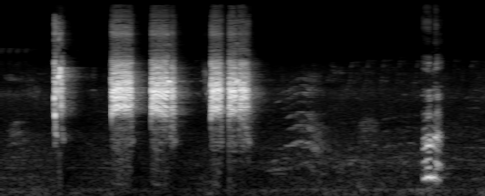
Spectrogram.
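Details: Wild black francolin in Pakistan or India gives its natural call, a harsh, grating phrase of about five loud, rasping notes over two seconds, then a single lower, shorter note after a pause.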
